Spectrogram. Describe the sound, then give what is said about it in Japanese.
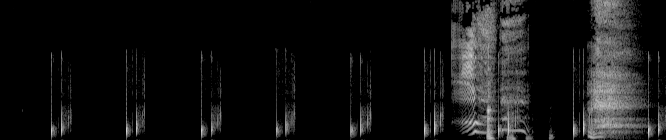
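High-heel footsteps: five sharp, evenly spaced clicks, followed by brief vocal sounds. “ヒールの音に興奮してるの？”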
